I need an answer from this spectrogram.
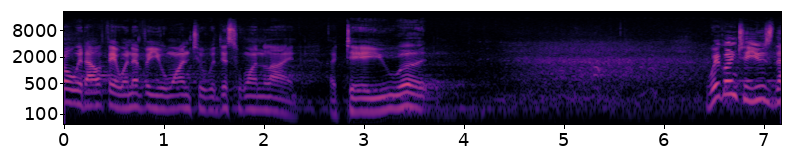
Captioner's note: laughter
